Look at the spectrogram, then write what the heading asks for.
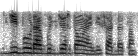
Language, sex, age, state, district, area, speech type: Punjabi, female, 18-30, Punjab, Muktsar, urban, conversation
